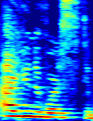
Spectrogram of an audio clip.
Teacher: burada bu başlandığı hərf U sait olsa da, burada tələffüz zamanı Y kimi tələffüz olunur. Ona görə də biz burada ə istifadə edirik.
